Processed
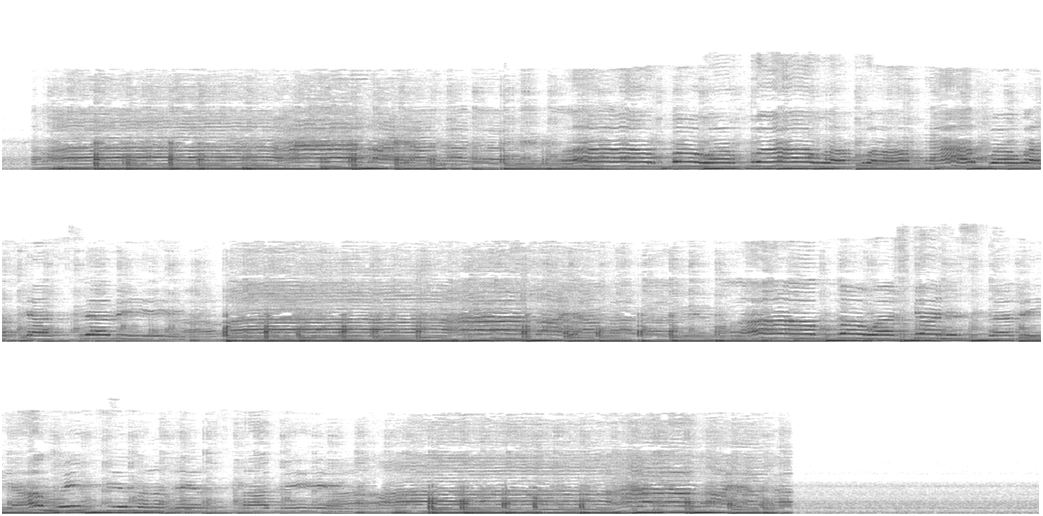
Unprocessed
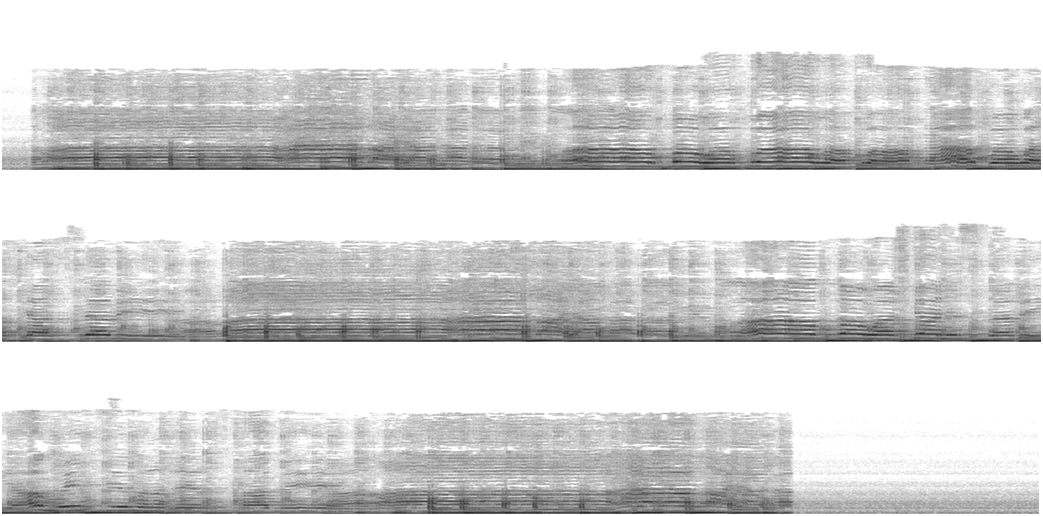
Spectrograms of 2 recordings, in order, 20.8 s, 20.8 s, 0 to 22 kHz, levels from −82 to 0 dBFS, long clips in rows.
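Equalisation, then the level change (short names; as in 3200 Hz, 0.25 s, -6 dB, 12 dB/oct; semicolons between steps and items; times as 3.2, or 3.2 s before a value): bell 3600 Hz +11.5 dB 0.26 oct; -7.5 dB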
